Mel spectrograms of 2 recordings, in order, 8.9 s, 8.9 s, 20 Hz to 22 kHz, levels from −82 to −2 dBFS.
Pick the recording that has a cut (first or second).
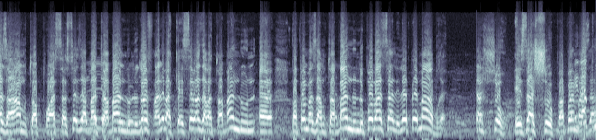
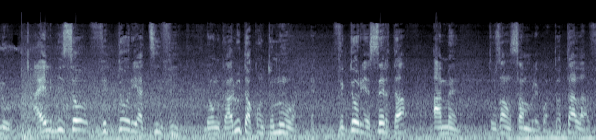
first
